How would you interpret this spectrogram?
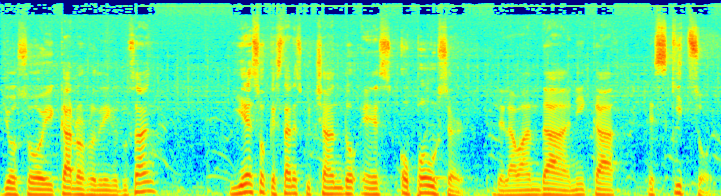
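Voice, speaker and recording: This is a man from Peru hosting a podcast of political commentary. His delivery is blunt and cutting, with many small fillers, at a middle pitch. Soft music plays faintly behind him. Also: a little slow. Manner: blunt, sarcastic, talks with frequent fillers. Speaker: podcast host.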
